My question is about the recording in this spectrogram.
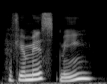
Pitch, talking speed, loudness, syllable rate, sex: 225 Hz, 225 wpm, -15 LUFS, 6.2 syllables/s, female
